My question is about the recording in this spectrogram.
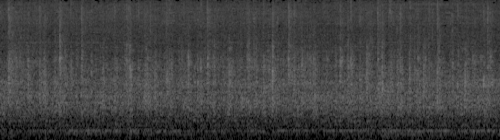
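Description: HO-scale model trains running on the layout's track: a faint, steady whir of small motors and wheels on the rails, with light rapid ticking over the rail joints.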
